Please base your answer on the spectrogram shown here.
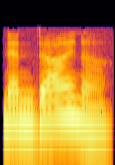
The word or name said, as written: nandina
